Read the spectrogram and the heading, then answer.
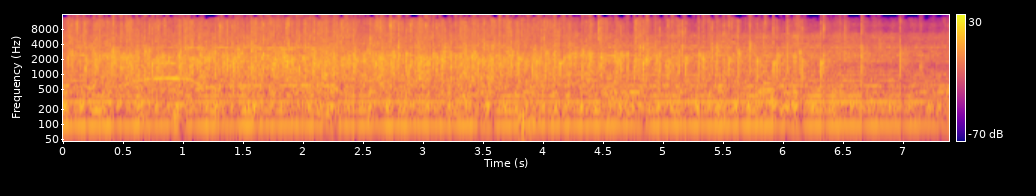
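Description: A comedy show audience applauds to welcome a comedian from Boston onto the stage for his first appearance on the show. The clapping is dense and loud, holding steady for about seven seconds.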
